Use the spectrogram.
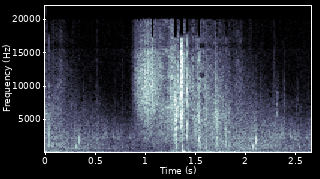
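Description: A Confringo blasting spell goes off in a Fantastic Beasts video game: a booming explosion lands about midway through, over a rumbling low background that keeps going after it.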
